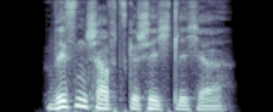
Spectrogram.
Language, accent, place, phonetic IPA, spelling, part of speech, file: German, Germany, Berlin, [ˈvɪsn̩ʃaft͡sɡəˌʃɪçtlɪçɐ], wissenschaftsgeschichtlicher, adjective, De-wissenschaftsgeschichtlicher.ogg
- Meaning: inflection of wissenschaftsgeschichtlich: 1. strong/mixed nominative masculine singular 2. strong genitive/dative feminine singular 3. strong genitive plural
